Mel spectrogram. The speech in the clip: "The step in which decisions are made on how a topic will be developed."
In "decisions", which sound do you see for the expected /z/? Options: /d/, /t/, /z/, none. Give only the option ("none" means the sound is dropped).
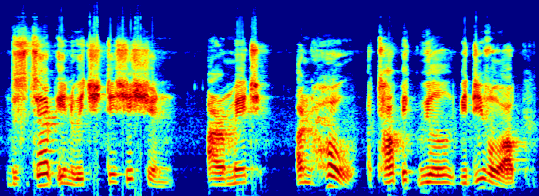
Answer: none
